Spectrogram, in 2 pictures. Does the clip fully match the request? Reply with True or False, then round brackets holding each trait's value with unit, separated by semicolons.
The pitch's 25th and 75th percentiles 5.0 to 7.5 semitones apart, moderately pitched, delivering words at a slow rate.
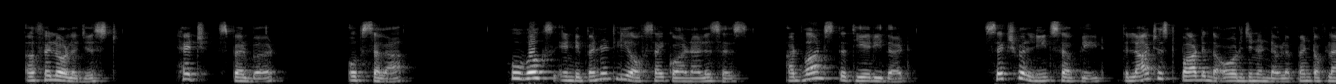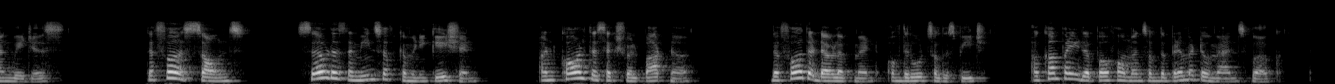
True (5.5 semitones; 170 Hz; 130 wpm)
